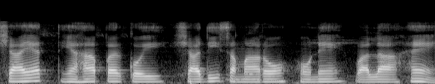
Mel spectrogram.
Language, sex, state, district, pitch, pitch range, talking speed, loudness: Hindi, female, Madhya Pradesh, Dhar, 130 Hz, 125-135 Hz, 125 wpm, -15 LUFS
